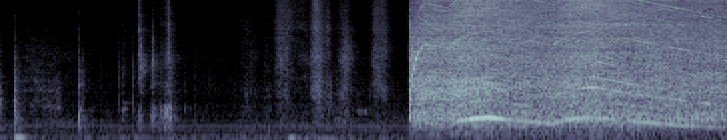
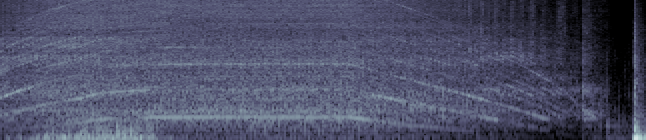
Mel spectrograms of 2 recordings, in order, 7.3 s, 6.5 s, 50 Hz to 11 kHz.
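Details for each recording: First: Makita 9911 belt sander (76x457 belt), customer suspected bearings: motor whirs up with a rhythmic slapping about once a second that sags as it runs down; not bearings, a broken belt. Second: that's it one Makita Belt Sander 9911 from the year 2000 fixed up again it's just a new drive belt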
